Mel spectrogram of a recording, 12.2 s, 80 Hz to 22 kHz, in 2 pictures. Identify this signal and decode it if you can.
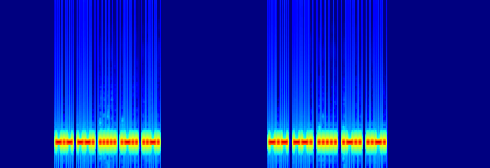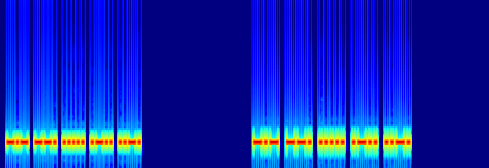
Morse code, heard as a keyed tone, about 44 wpm, 700 Hz. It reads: KG5LF KG5LF KG5LF KG5LF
